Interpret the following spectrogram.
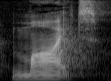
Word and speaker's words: mate: E também você vai ouvir algumas pronúncias que é quase como se eles substituíssem o A por um I. Então fica might.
